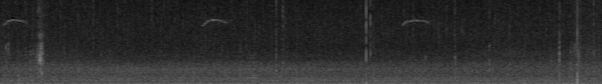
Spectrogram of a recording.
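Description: Steady rain falling on wet tarmac and a parked car, an even hiss with a few sharp drip ticks. A faint, short, high chirp comes every couple of seconds.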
